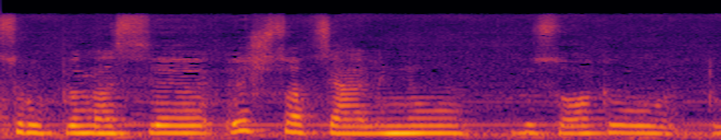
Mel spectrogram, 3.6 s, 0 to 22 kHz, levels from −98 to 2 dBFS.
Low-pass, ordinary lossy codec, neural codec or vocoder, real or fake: 14.4 kHz; AAC, 48 kbps; codec, 44.1 kHz, 2.6 kbps, SNAC; fake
